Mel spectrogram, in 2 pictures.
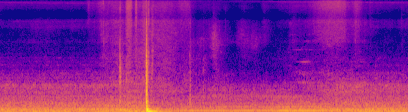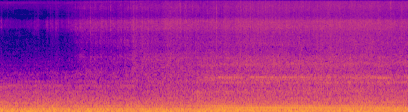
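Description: Water sprays against a car's windows.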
